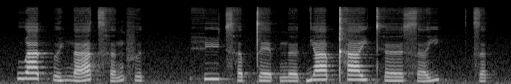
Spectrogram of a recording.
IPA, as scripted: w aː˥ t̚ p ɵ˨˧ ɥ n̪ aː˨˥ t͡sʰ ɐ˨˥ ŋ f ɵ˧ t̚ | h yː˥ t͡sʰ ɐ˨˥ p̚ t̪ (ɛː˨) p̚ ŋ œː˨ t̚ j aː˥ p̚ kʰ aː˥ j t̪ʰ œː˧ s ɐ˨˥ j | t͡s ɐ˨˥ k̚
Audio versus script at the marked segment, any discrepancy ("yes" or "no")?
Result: no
